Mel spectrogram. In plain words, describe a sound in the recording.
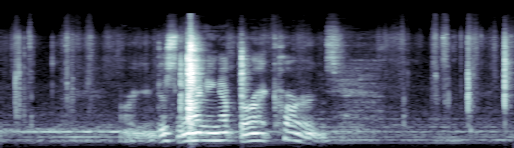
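Playing cards riffle and flick as a deck is shuffled by hand.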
